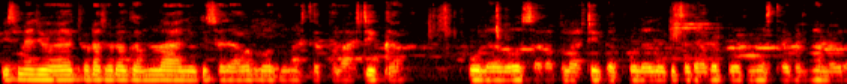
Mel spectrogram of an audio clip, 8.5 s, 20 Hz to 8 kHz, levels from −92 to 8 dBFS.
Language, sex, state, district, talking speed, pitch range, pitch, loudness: Hindi, male, Bihar, Jamui, 225 wpm, 125-135 Hz, 130 Hz, -29 LUFS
